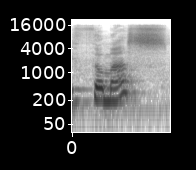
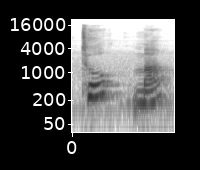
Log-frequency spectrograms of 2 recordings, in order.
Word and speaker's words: Thomas: Thomas, so in French we don't say Thomas, but Thomas, and we don't pronounce the S.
